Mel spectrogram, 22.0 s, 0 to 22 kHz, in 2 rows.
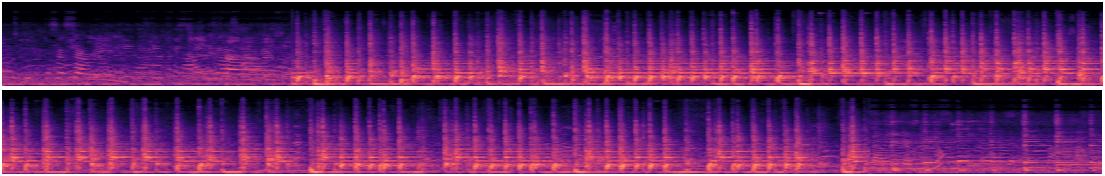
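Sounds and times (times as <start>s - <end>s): upbeat music with wood-block percussion: 2.9s - 19.7s.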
